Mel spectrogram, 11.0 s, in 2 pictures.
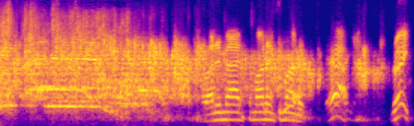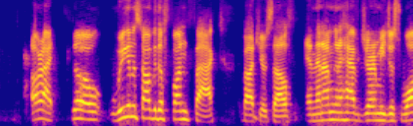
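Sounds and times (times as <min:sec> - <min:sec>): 
audience applause: 0:00.0 - 0:05.2
speech: 0:02.8 - 0:11.0.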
